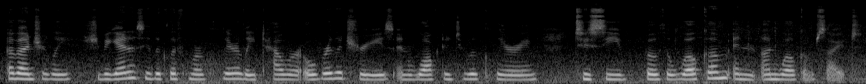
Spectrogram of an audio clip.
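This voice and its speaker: A woman's voice: on the high side, flat delivery, normal speed, mellow, a little hiss or hum, poor audio. A woman narrating a story from a script, as in an audiobook of fan fiction.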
